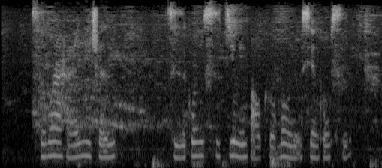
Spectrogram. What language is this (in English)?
Chinese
